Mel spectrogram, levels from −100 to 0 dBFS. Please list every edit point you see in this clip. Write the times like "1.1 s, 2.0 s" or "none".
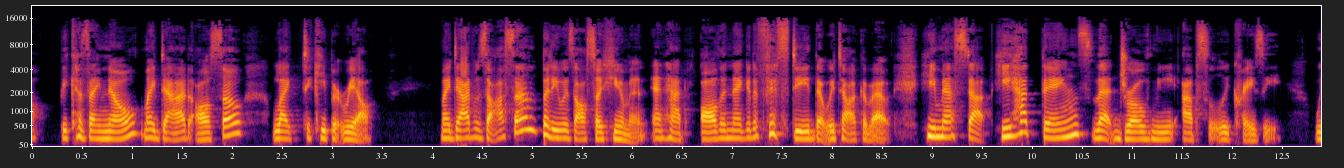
9.6 s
